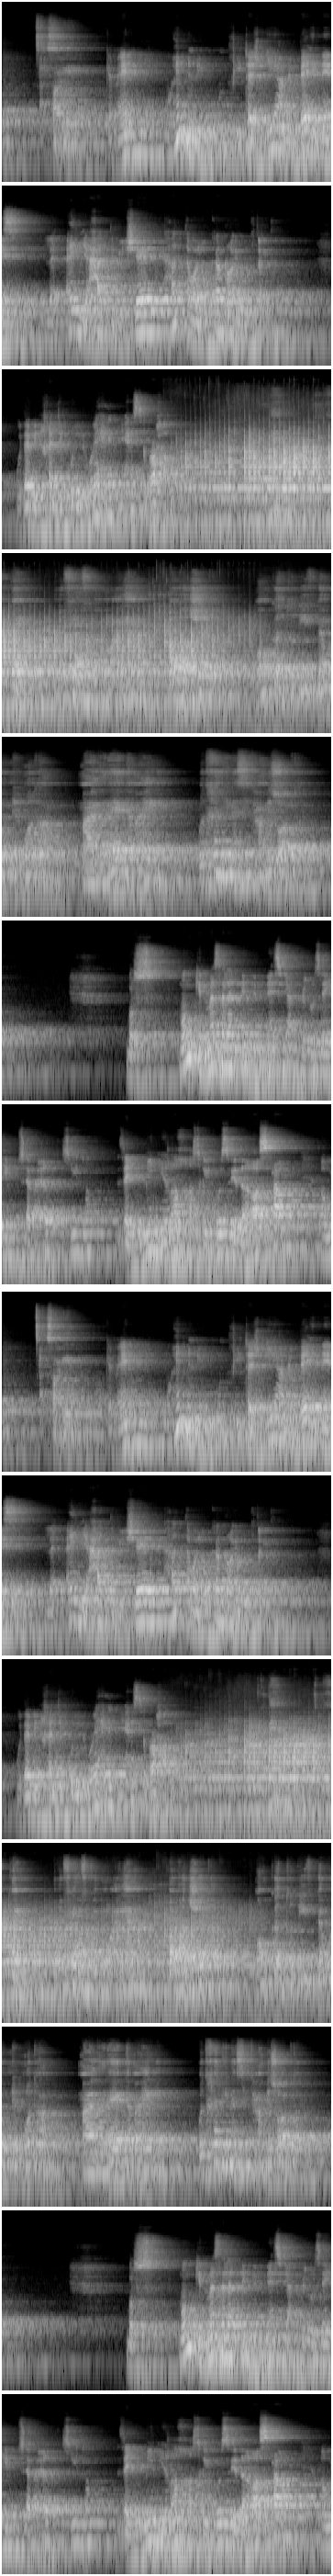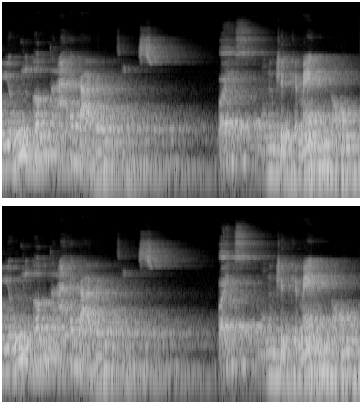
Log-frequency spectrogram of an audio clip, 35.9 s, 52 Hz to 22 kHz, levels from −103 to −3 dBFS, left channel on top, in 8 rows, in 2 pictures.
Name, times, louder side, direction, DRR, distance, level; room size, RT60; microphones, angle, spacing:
voice 1, 0.6-1.0 12.5-12.8 13.3-13.8 14.2-15.4 15.7-16.4 16.9-18.6 19.0-20.1 20.7-22.0 34.1-34.5, equal, 50° right, -4 dB, 2.3 m, -32 dB
voice 2, 1.4-1.8 2.2-4.7 5.1-8.1 9.2-11.3 23.5-23.7 24.1-24.5 24.8-28.1 28.5-30.8 31.3-32.8 33.1-33.3 34.6-35.8, left 1 dB, 10° left, -1 dB, 1.1 m, -31 dB
sound 1, 11.3-17.0, left 3 dB, 35° left, 0.8 m, -30 dB
13.0 x 5.8 x 3.9 m, 2.4 s
head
